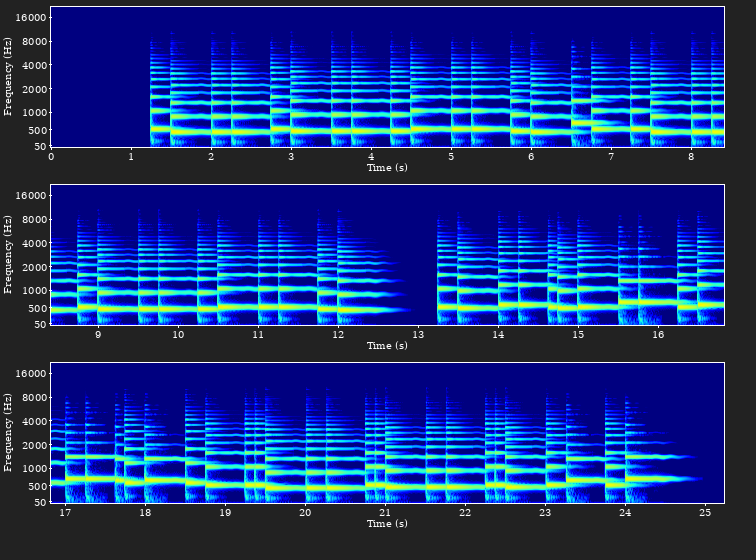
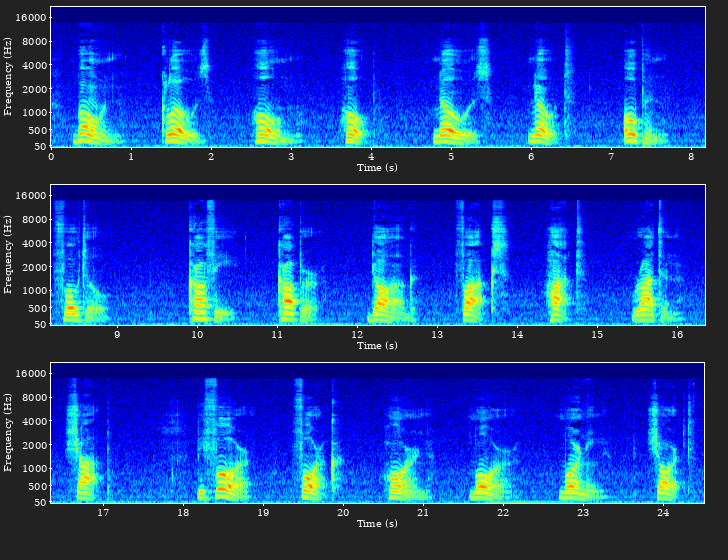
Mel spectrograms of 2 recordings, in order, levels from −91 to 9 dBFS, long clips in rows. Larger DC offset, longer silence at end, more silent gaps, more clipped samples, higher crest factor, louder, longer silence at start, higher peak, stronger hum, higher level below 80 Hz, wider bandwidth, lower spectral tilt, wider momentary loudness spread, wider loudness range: neither; first, 0.55 s vs 0.15 s; first, 12.97-13.25 s vs none; neither; second, 14 dB vs 20 dB; second, -33 LUFS vs -24 LUFS; first, 1.25 s vs 0.3 s; second, -20 dBFS vs -6 dBFS; neither; second, -76 dBFS vs -58 dBFS; second, 8.2 kHz vs 14 kHz; second, -3.5 dB/octave vs -6.5 dB/octave; second, 5 LU vs 23 LU; about the same, 2 LU vs 4 LU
